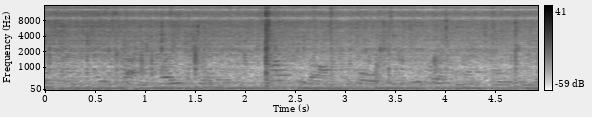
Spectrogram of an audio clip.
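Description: Onions and liver frying in a pan in a home kitchen, a steady soft sizzle with faint scrapes and small clicks throughout, fairly quiet and without talk.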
